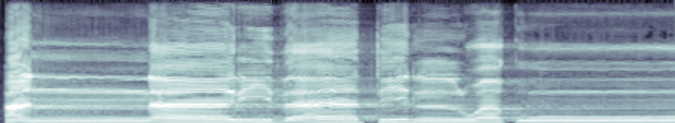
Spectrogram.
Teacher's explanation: Huruf ku ya dipanjangkan, boleh 2, boleh 4, boleh 6 harokat, karena di depannya terdapat waw sukun sebelum huruf pemberhentian, dan huruf pemberhentiannya huruf disukunkan atau dimatikan, sehingga kita baca pantul atau qalqalah ya, karena huruf di termasuk salah satu huruf pantul atau huruf qalqalah ya kalau disukunkan.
